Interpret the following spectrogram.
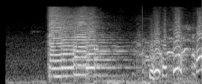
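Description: A loud, steady horn honk about half a second in, lasting about half a second, followed by a jumble of short warbling pitched sounds.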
